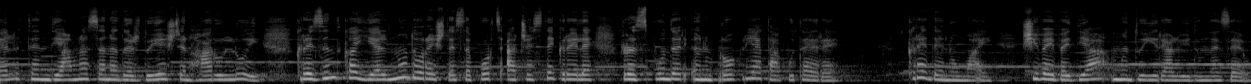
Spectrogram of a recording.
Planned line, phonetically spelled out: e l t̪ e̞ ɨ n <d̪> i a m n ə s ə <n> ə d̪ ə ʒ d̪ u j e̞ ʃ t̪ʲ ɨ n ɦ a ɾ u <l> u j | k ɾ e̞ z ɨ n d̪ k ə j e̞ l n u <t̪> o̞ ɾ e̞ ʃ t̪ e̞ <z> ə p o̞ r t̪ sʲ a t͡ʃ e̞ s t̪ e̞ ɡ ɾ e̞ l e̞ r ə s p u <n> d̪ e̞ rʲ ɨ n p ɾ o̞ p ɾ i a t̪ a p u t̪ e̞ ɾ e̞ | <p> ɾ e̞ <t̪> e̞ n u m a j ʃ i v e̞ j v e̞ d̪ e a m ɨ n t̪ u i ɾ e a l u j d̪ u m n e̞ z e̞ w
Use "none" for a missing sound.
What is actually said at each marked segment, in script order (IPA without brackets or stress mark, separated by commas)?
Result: d̪, n, lː, d̪, s, n, k, d̪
